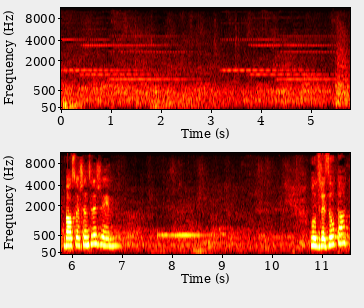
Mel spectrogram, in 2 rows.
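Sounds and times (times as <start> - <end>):
parliament bell ringing before a vote: 0.0 - 5.9
speech: 5.8 - 7.1, 10.8 - 11.5.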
